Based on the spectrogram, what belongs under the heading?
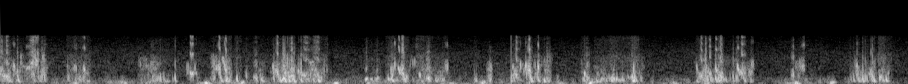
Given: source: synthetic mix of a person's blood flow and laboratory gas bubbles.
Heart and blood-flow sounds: Doppler ultrasound of blood flow; subclavian vein
0.00-0.49 s: bubbles
0.65-0.91 s: bubbles
1.38-1.79 s: bubbles
1.83-2.00 s: bubbles
2.10-3.28 s: bubbles
3.63-3.82 s: bubbles
3.85-4.51 s: bubbles
4.73-4.79 s: bubbles
5.11-5.53 s: bubbles
5.80-6.46 s: bubbles
6.94-7.55 s: bubbles
7.90-8.05 s: bubbles
8.50-8.93 s: bubbles
From the record:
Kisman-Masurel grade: 343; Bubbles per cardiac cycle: rolling drumbeat, 9 or more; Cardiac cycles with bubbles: 100%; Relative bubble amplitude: loud (0.450 to 0.775); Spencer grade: 3 (all of the cardiac periods contain showers or single bubble signals, but not dominating or overriding the cardiac motion signals); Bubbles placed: anywhere in the cardiac cycle

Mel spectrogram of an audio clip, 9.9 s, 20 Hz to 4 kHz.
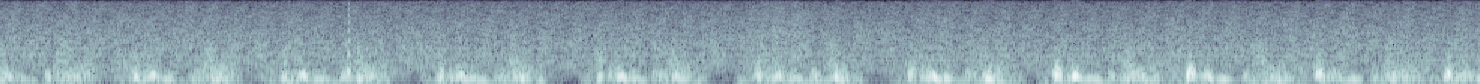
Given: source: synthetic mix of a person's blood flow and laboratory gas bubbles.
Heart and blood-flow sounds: Doppler ultrasound of blood flow; precordium
2.29-2.37 s: bubbles
From the record:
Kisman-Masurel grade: 112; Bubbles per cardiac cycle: 1 to 2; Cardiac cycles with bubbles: 1 to 10%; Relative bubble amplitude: moderate (0.250 to 0.450); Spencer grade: 1 (occasional bubble signal discernible with the cardiac motion signal, with majority of cardiac periods free of bubbles); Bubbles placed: only in the low amplitude regions of the cardiac cycle

